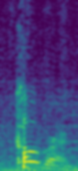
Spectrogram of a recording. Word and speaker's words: Cockburn: to live in perth called cockburn pronounced coburn i would never pronounce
